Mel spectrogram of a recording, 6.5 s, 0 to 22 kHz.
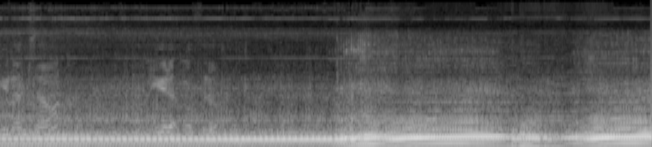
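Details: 1992-95 Honda Civic EG with the muffler removed, started up and revved: raspy, loud, droning unmuffled exhaust climbing in pitch on each rev and falling back.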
